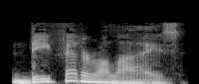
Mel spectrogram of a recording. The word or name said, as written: defederalization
